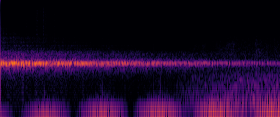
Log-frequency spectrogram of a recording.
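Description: Cinematic sound design: a sustained high ringing tone that slowly fades, over deep low pulses coming a little faster than once a second.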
